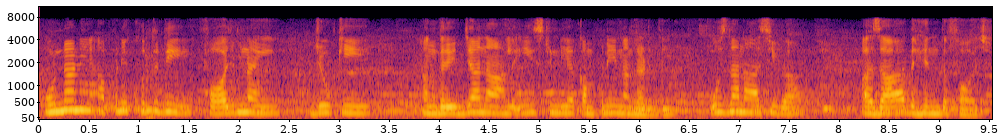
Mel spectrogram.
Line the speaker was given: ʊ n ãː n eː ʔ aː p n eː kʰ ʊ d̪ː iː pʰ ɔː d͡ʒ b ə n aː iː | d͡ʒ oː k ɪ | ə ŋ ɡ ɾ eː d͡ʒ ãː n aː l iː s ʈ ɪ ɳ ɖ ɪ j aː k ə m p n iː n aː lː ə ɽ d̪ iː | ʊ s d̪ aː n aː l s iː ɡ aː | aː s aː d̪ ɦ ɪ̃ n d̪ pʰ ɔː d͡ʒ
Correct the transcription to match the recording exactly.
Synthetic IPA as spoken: ʊ n ãː n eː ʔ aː p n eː kʰ ʊ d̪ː iː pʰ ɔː d͡ʒ b ə n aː iː | d͡ʒ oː k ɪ | ə ŋ ɡ ɾ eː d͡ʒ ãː n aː l iː s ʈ ɪ ɳ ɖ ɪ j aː k ə m p n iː n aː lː ə ɽ d̪ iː | ʊ s d̪ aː n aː l s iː ɡ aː | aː z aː d̪ ɦ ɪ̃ n d̪ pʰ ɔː d͡ʒ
